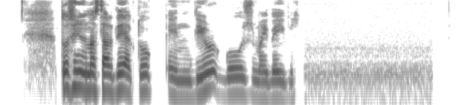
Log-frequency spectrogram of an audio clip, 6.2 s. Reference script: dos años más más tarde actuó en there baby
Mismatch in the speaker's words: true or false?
true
